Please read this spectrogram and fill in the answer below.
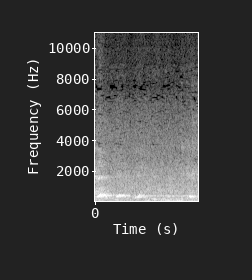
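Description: Soft, low laughter: a few short wavering notes, much quieter than the speech around it.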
